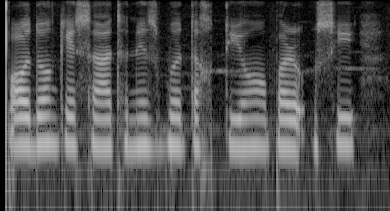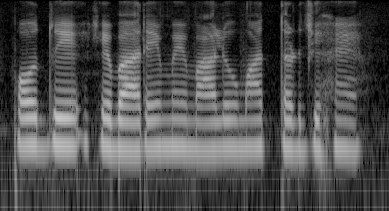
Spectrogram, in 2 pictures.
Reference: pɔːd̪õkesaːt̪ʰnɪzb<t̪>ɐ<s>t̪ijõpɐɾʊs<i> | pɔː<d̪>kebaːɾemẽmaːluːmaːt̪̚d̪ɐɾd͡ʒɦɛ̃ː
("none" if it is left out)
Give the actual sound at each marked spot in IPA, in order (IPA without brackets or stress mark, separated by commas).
t̪, x, i, d̪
